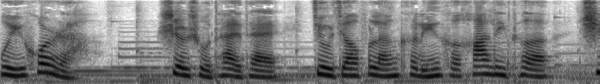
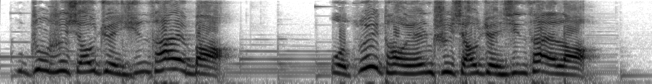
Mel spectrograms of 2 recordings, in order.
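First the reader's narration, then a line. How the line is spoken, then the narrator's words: Loud shout. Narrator (Chinese): 他大声喊道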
